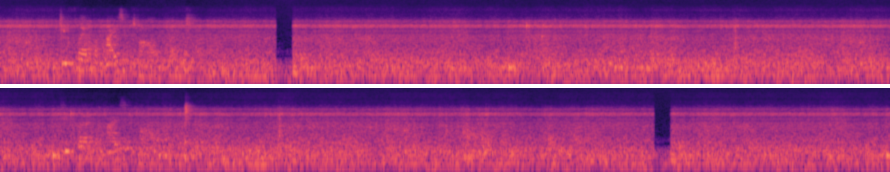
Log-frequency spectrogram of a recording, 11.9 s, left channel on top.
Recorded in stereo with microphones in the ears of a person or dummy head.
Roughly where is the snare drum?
Right.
